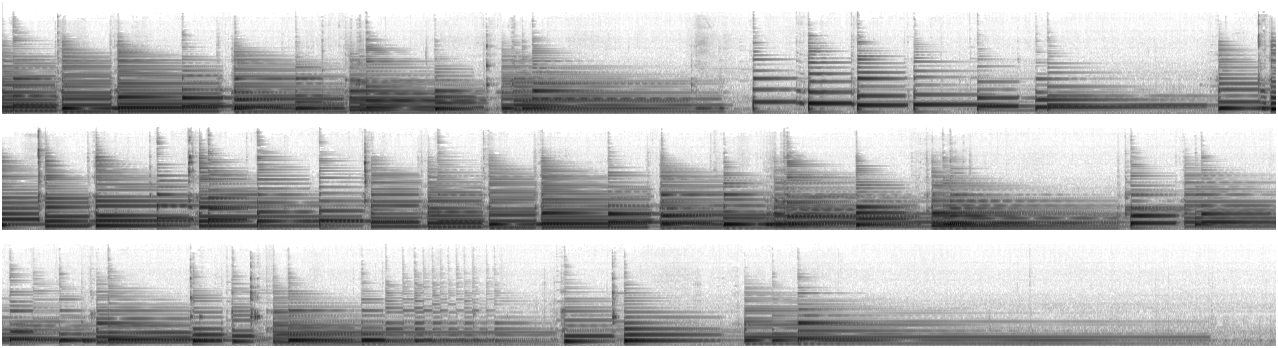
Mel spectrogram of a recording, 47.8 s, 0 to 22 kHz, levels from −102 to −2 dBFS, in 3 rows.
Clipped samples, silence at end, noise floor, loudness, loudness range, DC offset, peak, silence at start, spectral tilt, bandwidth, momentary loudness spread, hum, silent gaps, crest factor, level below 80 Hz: under 0.1%; 2 s; -57 dBFS; -20 LUFS; 9 LU; under 0.1%; -2 dBFS; 0 s; -9 dB/octave; 7.2 kHz; 18 LU; none; none; 18 dB; -56 dBFS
